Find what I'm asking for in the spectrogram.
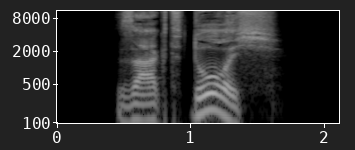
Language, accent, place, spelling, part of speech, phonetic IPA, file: German, Germany, Berlin, sagt durch, verb, [ˌzaːkt ˈdʊʁç], De-sagt durch.ogg
- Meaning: inflection of durchsagen: 1. second-person plural present 2. third-person singular present 3. plural imperative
